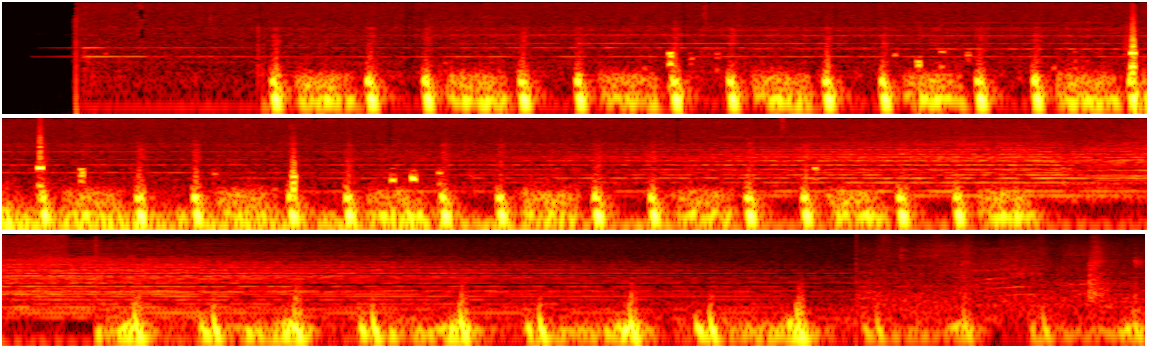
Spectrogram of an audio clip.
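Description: A fast heartbeat sound effect: low thumps, about three a second, over a steady electronic hum with high held tones. The thumps drop out for about a second near the eleven-second mark, then resume.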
